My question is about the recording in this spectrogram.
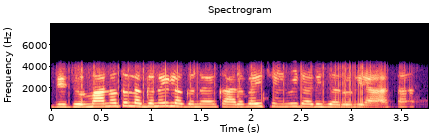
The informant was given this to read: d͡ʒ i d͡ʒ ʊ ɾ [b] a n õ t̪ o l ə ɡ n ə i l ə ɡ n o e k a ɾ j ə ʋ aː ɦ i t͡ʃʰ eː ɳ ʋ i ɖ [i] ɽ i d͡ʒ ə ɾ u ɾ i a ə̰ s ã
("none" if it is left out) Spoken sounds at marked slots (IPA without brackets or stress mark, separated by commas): m, a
